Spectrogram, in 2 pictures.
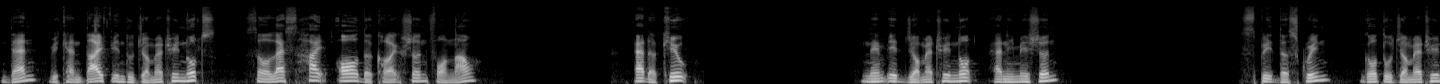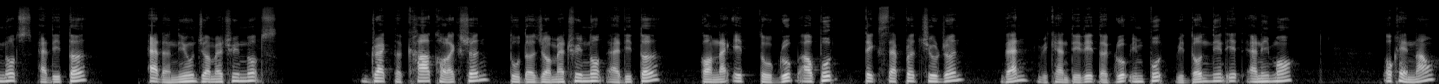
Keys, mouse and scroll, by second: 2.8-3.8 drag, 4.1-4.8 middle drag, 4.9 shift+s, 6.4 shift+a, 8.4-12.5 drag, 12.5 ctrl+s, 13.3 click, 14.3-15.5 drag, 16.4 click, 16.9 ctrl+s, 17.4 click, 18.9-19.9 drag, 21.3-22.1 drag, 23.4-23.8 drag, 24.7-25.1 shift+drag, 25.9 click, 26.1 x, 27.1 ctrl+s.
